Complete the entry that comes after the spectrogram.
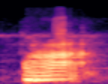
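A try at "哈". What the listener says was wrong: Kurang ada h-nya, ha. Oke, ada ha, ha, ha, ha. Jadi satunya pa, satunya pa.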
